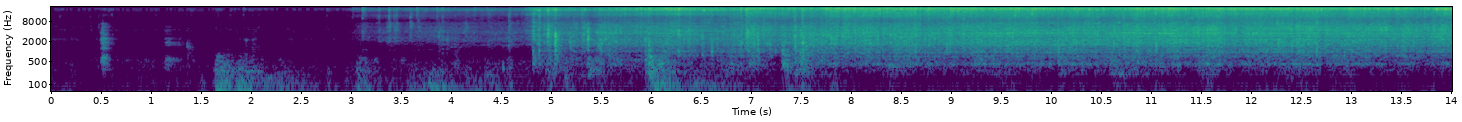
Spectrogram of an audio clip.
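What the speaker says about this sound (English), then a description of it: "Sizzling." Meat sizzles loudly in a hot pan, a few clanks and scrapes first, then a steady, crackling hiss that fills the rest.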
